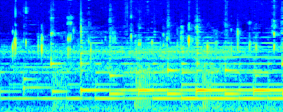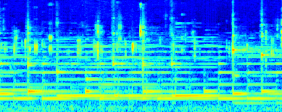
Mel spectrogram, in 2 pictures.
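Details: Sustained musical tones and chiming notes play throughout, with no animal sound.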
